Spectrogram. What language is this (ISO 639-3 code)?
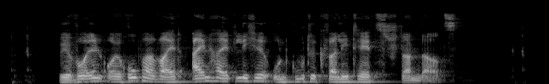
deu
